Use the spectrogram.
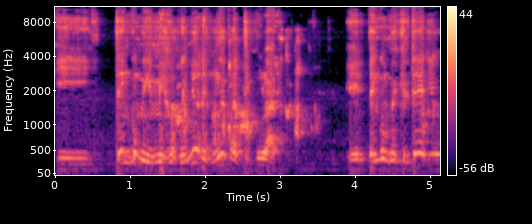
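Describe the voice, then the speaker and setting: A man is speaking. His pace is fairly slow. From Cuba. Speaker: blogger and social media activist. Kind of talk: live interview. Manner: calm, conversational, even tone; hesitant, many fillers.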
